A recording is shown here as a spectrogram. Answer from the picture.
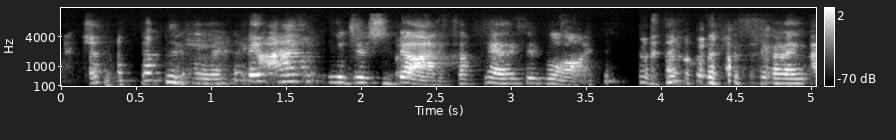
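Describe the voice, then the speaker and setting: A woman with a Mississippi accent talks in a high voice with ordinary pitch variation. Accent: Southern US (Mississippi). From US South. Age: 80s+. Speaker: customer testimonial speaker. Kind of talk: testimony.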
